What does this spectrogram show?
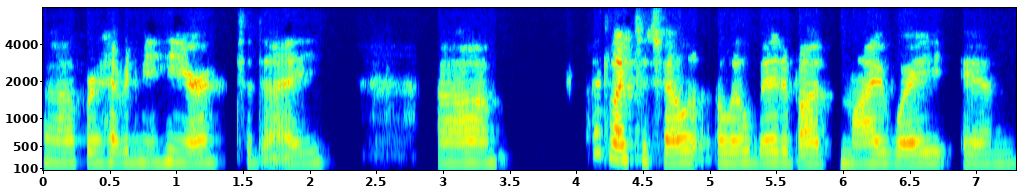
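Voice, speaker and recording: A woman's medium-pitched voice with a Ukrainian accent. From Ukraine, Kyiv. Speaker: psychologist and breathing teacher. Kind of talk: personal testimony in a webinar. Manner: halting, many fillers.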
